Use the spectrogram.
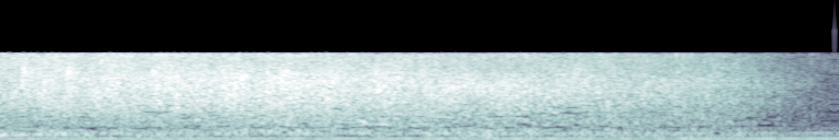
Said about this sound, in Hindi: आप सबके पास है, किस किस के पास है, हाथ खड़ा करें, वह इनके लिए जोर से ताली बजावे।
